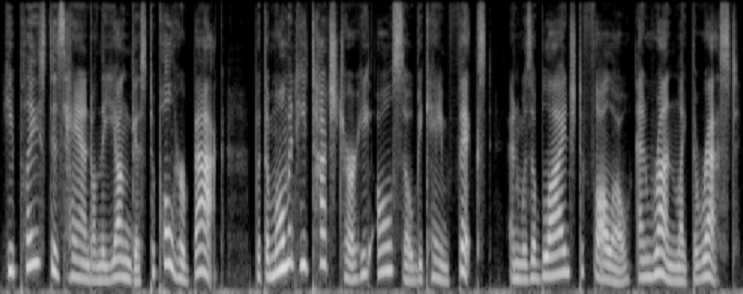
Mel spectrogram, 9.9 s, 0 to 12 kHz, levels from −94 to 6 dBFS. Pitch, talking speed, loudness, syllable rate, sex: 215 Hz, 190 wpm, -20 LUFS, 4.6 syllables/s, female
